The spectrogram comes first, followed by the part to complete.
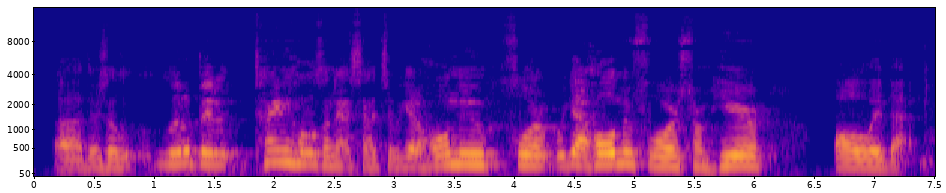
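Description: Over a quiet background, a man with a high pitch and a dark, mellow tone talks at a fairly quick pace with ordinary pitch variation. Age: 50s. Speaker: car restorer. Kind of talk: walkthrough video tutorial; casual vlog walkthrough. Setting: home workshop. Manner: casual, with many fillers. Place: garage. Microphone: phone near.

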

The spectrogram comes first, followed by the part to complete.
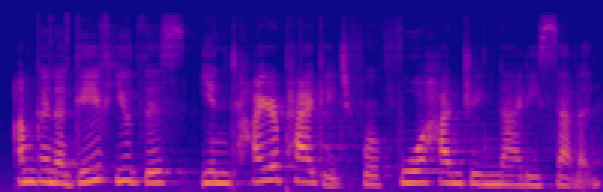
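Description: The woman's voice is somewhat breathy and fairly high. She talks at a very slow pace. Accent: Chinese. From China. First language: Chinese. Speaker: sourcing coach and course instructor. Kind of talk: webinar presentation and sales pitch. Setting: online webinar, camera off. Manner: enthusiastic.

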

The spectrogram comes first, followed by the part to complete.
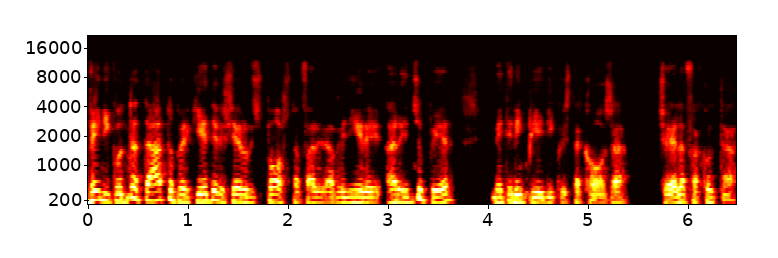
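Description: At a fairly quick pace, a somewhat breathy voice holds very even loudness over a quiet background. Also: man, fairly high pitch for a man. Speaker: retired social psychology professor; guest professor of social psychology. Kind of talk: interview. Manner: soft-spoken; halting.

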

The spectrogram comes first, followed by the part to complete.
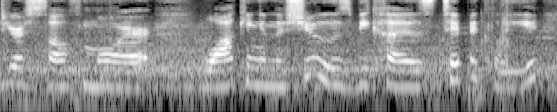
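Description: A woman at a fairly slow pace with ordinary pitch variation, dry sound with no echo, and music in the background. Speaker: vlogger. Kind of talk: casual vlog chat. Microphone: phone near.

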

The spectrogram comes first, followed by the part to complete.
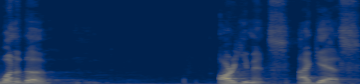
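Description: A man speaks slowly at medium pitch. His intonation stays fairly even.

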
